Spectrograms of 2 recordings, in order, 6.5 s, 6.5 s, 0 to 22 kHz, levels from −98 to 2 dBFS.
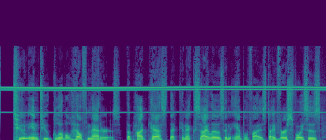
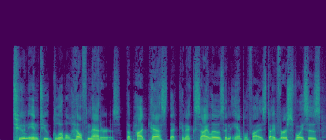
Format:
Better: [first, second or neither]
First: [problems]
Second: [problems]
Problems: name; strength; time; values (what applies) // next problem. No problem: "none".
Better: second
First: high-pitched whine; loud; throughout; 8 kHz, 7 dB below the speech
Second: none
